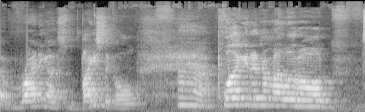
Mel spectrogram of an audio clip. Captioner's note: laughing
